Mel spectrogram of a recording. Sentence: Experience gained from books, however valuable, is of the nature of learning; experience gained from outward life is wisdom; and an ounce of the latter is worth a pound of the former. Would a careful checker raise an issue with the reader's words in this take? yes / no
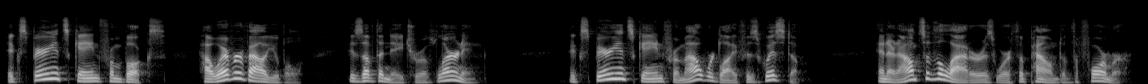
no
